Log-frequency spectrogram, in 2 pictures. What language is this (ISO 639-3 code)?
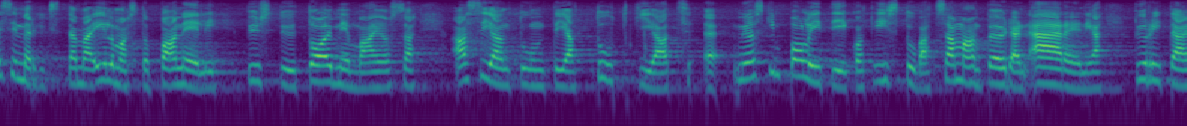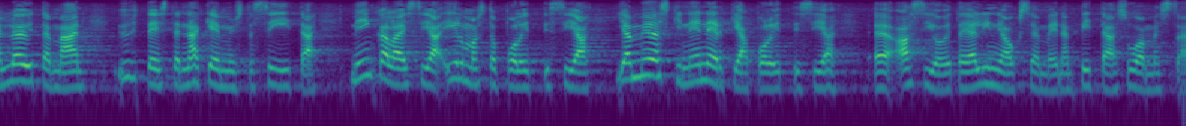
fin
